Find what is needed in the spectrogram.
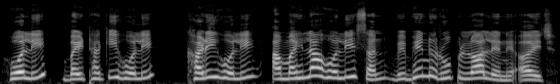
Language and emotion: Maithili, neutral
